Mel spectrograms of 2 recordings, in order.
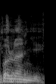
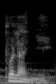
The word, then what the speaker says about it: Polanyi: Hoe spreek je Polanyi. – Dat? Polanyi. Een politiek econoom uit de vorige eeuw die het liberalisme al bekritiseerde voordat het neoliberalisme werd.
